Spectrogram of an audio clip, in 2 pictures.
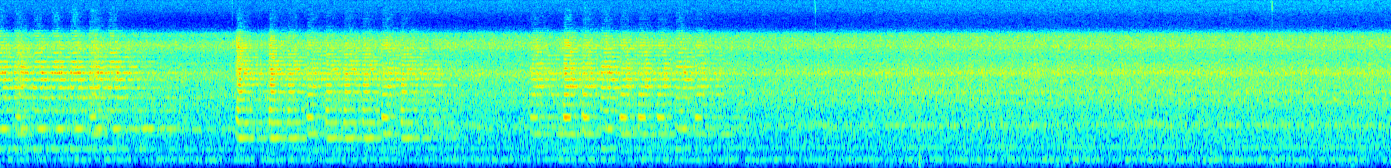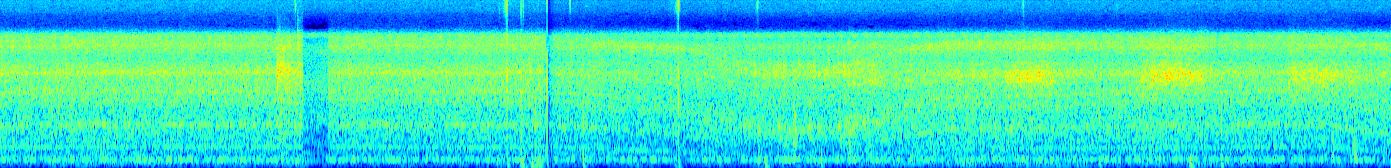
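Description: A bus engine hums steadily as the bus drives along.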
